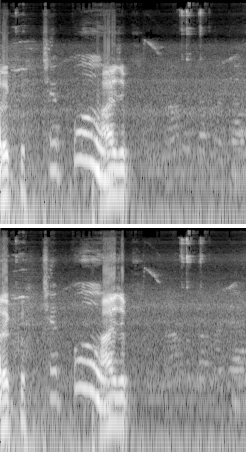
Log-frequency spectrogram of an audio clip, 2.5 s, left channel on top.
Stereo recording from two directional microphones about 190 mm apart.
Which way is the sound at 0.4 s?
40° left (ahead or behind).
